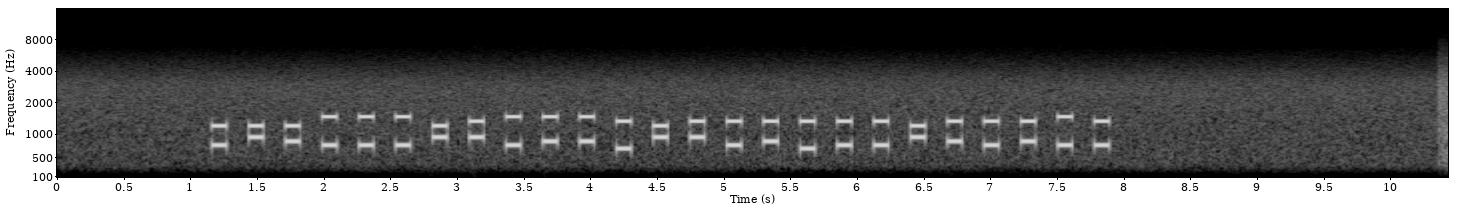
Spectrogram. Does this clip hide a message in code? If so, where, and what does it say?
Yes: DTMF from 1.2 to 7.9 s, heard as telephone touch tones, dialled by machine, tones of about 120 ms, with a squelch burst at the end. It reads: 4*7666*06992*058255*85865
